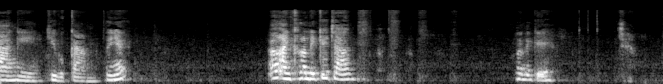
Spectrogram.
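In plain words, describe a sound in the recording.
A woman speaks with animation close to a microphone, in short bursts with pauses.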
